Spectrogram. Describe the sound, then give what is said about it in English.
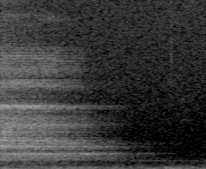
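A long, deep breath exhaled through the mouth during a guided relaxation exercise, heard as a soft, breathy rush that fades gradually over nearly three seconds. It is quiet, with no talking. “Taking a deep breath in through the nose. And exhaling through the mouth.”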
